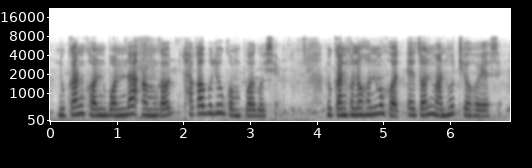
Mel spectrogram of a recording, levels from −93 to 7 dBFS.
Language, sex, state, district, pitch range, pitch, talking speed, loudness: Assamese, female, Assam, Kamrup Metropolitan, 215-255 Hz, 230 Hz, 140 wpm, -18 LUFS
